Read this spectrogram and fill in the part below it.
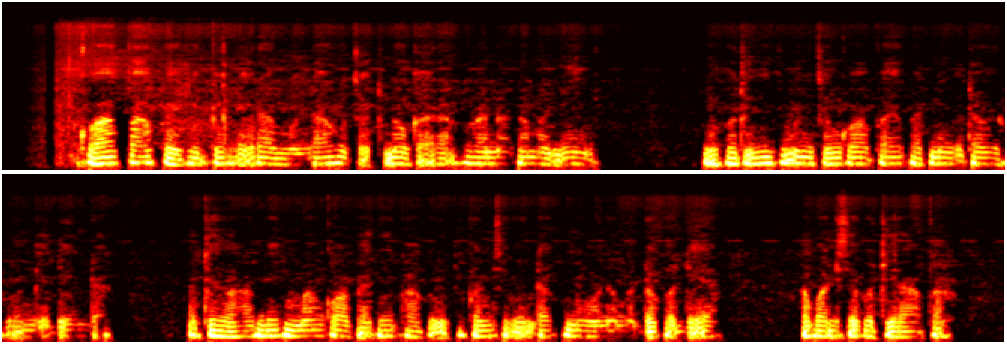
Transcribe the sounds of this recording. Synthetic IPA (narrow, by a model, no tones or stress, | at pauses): kuapakweʐibʱelḛɾamundaud͡za̰tino̞ɡʱa̰ɾa̰ʋanakamaniŋɡi | nḛkutinet͡ʃimunid͡zeŋɡuapajapatineŋɡetawirwḛŋɡeɗe̞nda | atiʐaɦambimumaŋɡoakare̞bakutitikwanisekuḛndakuno̞ːnamadʱokoɗḛjaː | kwanise̞kutiɾaːpa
